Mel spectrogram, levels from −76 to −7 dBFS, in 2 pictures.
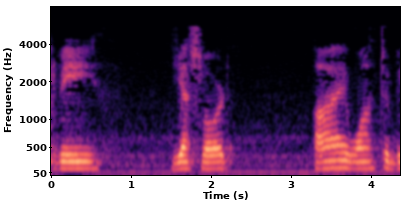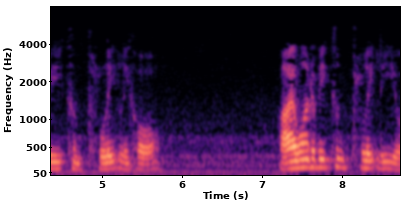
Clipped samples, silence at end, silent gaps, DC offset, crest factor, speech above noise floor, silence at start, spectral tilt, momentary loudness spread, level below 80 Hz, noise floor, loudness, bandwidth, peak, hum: under 0.1%; 0 s; none; under 0.1%; 20 dB; 23 dB; 0 s; -11.5 dB/octave; 12 LU; -50 dBFS; -46 dBFS; -24 LUFS; 5.8 kHz; -6 dBFS; none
